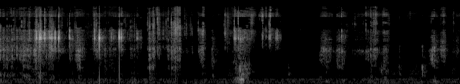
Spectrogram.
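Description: A metal blade slices and scrapes a solid multicolored bar of soap (blue, white, purple and pink) held in the hand, with flakes falling off. Crisp, bright scraping and crackly tearing come in short bursts separated by brief gaps, with almost no low end.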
